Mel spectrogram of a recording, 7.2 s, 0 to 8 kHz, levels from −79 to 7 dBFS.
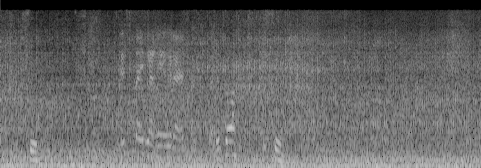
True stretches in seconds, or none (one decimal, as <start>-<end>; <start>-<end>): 0.0-2.0; 2.8-4.4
